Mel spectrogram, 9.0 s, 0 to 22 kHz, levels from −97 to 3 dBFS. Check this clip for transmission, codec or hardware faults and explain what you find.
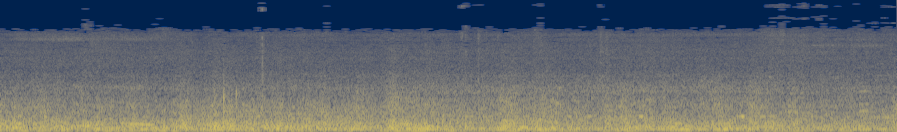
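A lossy transform codec, likely WMA compression at a low bitrate, has degraded the whole clip from start to finish. The encoder splits the signal into long blocks and quantises each coarsely, so its error smears across tens of milliseconds and faint spectral detail is discarded. The damage is plainly audible: the sound rings and turns washy, with a hiss that swells and fades with the material. That fits a bitrate around 48 kbps, and nothing is present above 19.6 kHz.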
